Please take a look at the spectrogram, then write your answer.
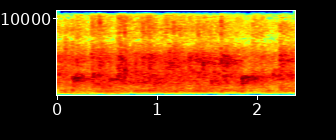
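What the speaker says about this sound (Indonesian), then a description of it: "kita beri tepuk tangan" A classroom of students claps together, a dense, even burst of applause close by and brief, with no talking over it.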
